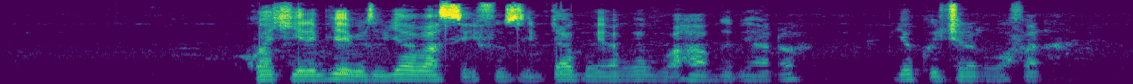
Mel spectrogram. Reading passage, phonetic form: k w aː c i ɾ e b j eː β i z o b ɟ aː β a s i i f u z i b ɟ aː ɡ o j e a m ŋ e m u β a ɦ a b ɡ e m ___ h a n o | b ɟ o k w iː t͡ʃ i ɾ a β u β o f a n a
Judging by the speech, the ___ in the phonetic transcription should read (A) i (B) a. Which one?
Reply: A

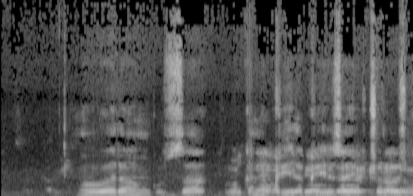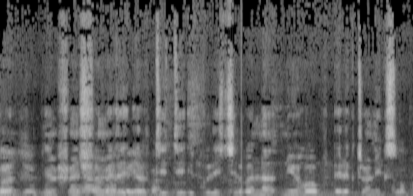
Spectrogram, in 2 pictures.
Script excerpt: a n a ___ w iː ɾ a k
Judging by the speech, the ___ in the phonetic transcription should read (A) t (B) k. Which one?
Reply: B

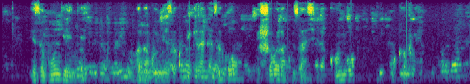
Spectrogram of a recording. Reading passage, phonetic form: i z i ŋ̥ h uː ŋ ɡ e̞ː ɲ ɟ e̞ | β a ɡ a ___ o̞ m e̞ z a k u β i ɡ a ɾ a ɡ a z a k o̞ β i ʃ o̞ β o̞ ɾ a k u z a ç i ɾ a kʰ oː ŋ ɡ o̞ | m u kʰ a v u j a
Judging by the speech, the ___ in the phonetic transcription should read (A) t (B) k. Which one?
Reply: B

